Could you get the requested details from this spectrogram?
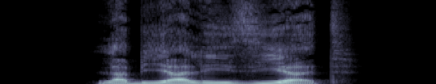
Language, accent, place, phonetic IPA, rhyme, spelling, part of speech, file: German, Germany, Berlin, [labi̯aliˈziːɐ̯t], -iːɐ̯t, labialisiert, verb, De-labialisiert.ogg
- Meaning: 1. past participle of labialisieren 2. inflection of labialisieren: third-person singular present 3. inflection of labialisieren: second-person plural present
